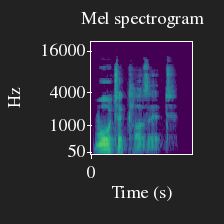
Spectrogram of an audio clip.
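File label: "water closet", British English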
